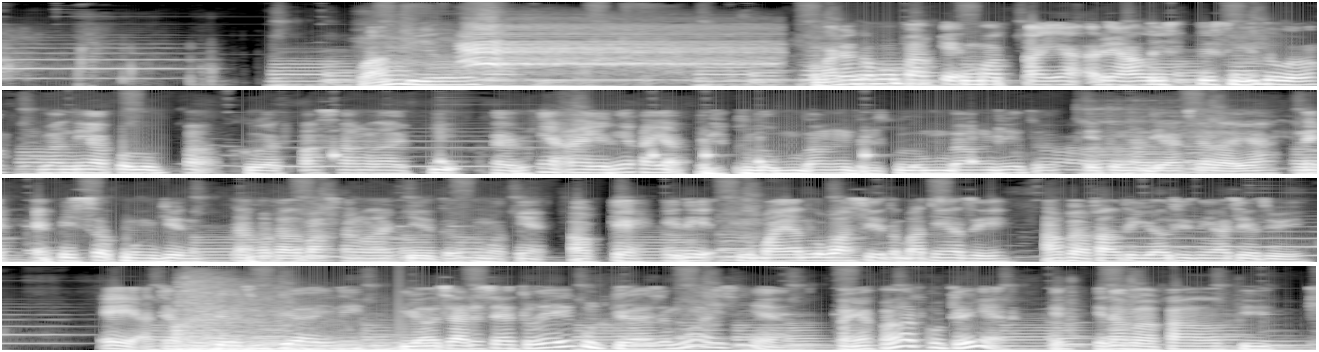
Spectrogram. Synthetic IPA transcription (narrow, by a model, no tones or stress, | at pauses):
wa̰mbɪl | kəmaɾɪnt̪əmʊŋpakɛʔmɔt̪̚kajaʔrealist̪ɪsɡit̪̬ulɔhumanːiapulupa̰ʔb̥uat̪̚pasaŋlaɡ̥ib̥a̤ɾuɲaʔaɪrɲakajaʔb̥ərɡ̥əlumbaŋbərɡ̥əlumbaŋɡit̪uit̪unant̪iḁd͡ʒalahjanɪk̚episot̪̚muŋk̬ɪnkit̪abakalpasaŋlaɡ̥iːt̪uumat̪̚ɲaʔokeinilumajanluasɪht̪əmpat̪̚ɲas̬ɪhauba̤kalt̪iŋɡald̪iniad͡ʒad͡ʒuwi | ʔea̰d̥a̤kuda̤d͡ʒuɡainit̪iŋɡalt͡ʃaɾɪsed̪̥əlɲanikud̥as̬əmuaisijab̥a̤ɲak̚b̥aŋət̪̚kud̥a̤ɲa̰okekit̪abakald̥i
